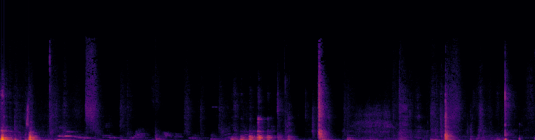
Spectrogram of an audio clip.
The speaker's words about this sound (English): So let me go close the door.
